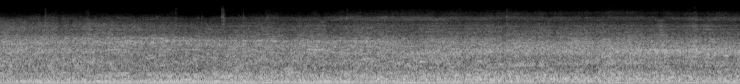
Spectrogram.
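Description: Electric locomotive standing at a platform with its machinery running, giving a steady loud hum and rush that does not change.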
